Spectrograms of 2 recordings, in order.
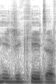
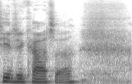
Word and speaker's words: Hijikata: i've been pronouncing it someone in the comments mentioned i've been pronouncing hijikita for so long it's hijikata i'm so sorry i don't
